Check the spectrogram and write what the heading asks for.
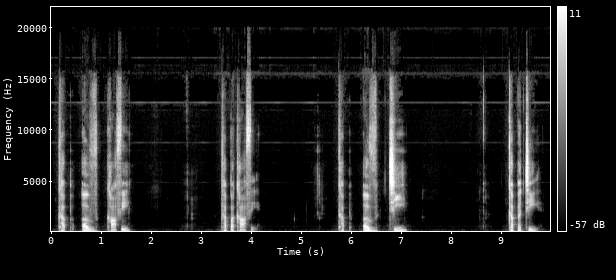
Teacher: we also usually cut off the sound from of before a consonant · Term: cut off the V sound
